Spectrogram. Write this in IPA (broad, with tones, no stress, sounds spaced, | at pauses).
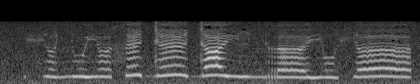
ç ɵ˨˩ ɲ u˨˩ j ɵ˨˩ s ɛ˧˥˧ ɟ ɛː˧˥˧ ɟ a˧˥˧ j i˨˩ ɲ r ɜː˨˩ j u˨˩ ç ɜː˧˥˧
